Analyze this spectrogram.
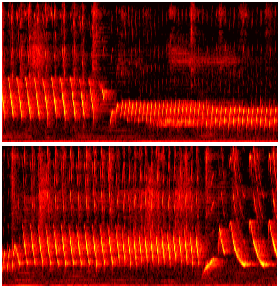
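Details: Canary singing to prompt other canaries to respond: a loud, varied song of rapid trills at high pitch, a long lower rolling trill, then a fast higher trill ending in sharp descending sweeps.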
